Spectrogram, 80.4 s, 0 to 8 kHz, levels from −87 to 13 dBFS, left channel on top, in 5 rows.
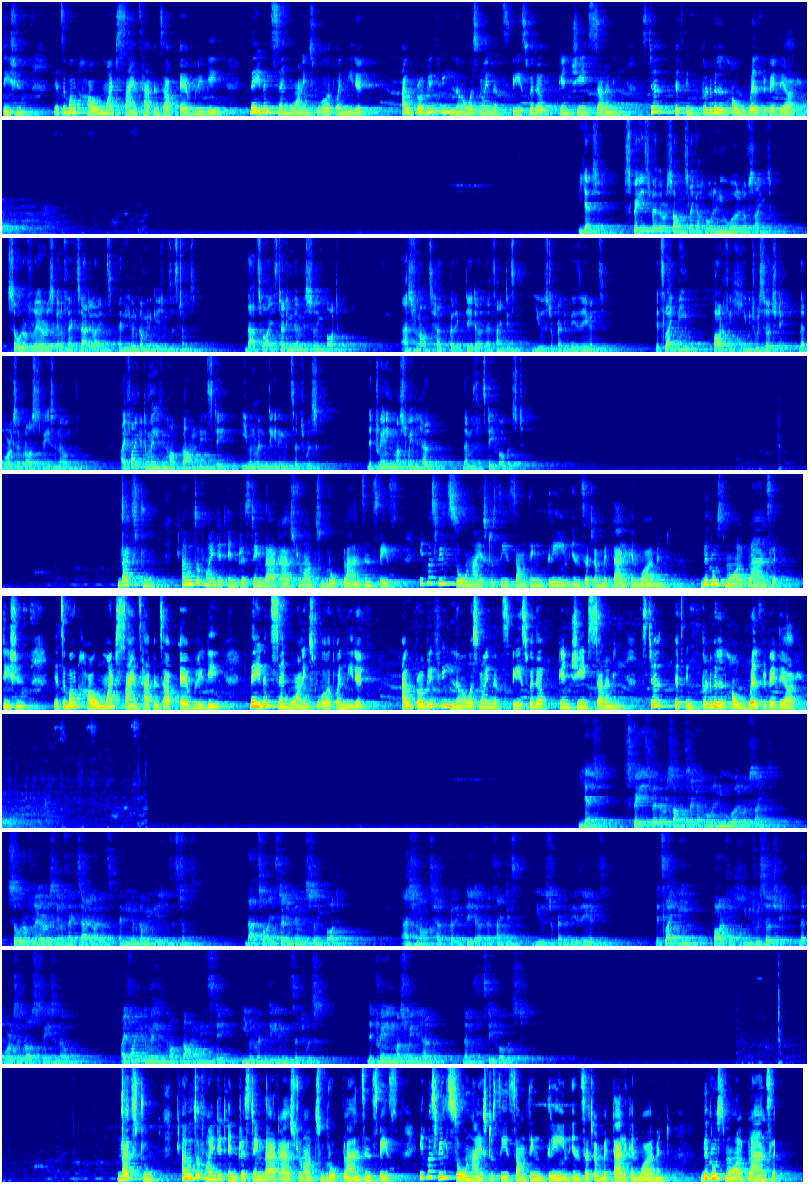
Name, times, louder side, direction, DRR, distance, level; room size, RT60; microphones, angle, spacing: voice 1, 0.0-4.4 4.9-7.2 8.0-12.4 12.9-16.0 66.7-67.5 68.0-72.3 72.7-77.7 78.4-79.9, right 6 dB, 90° right, 0.4 m, -27 dB
sound 1, 7.5-17.2, right 1 dB, 65° right, 3.9 m, -59 dB
voice 2, 27.6-28.1 28.5-31.5 32.3-36.0 37.0-39.0 40.2-42.4 42.8-44.2 45.3-46.0 46.4-47.9 48.1-49.7 50.7-52.8 53.1-54.6 55.6-56.9 57.5-58.6, left 1 dB, 90° left, 1.5 m, -42 dB
19.0 x 6.9 x 7.4 m
head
